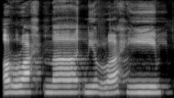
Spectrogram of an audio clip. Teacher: الرحمن، را کو موٹا، ہا کو اس کے مخرج سے، میم کھڑا زبر ما، اس کو 2 حرکات کے برابر لمبا کر کے کھینچ کے پڑھیں گے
